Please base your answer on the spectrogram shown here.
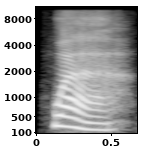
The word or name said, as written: wear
